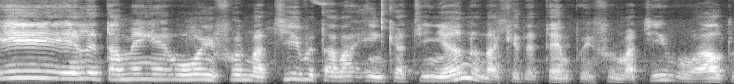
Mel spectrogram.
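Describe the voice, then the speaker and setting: A high-pitched man at a moderate pace, very wide pitch swings, noticeable background noise. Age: 70s. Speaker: retired local journalist. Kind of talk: life story interview. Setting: interview at his home. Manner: halting.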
